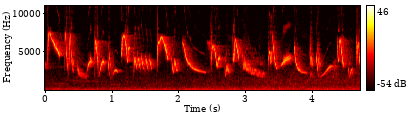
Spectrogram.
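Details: Yellow-fronted canary, a champion bird used as a lure and tutor for other birds, in a long rolling 'ngerol' song with clear voice: rapid, unbroken run of bright whistled sweeps and trills, many notes falling steeply then rising, with slight low background hum.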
